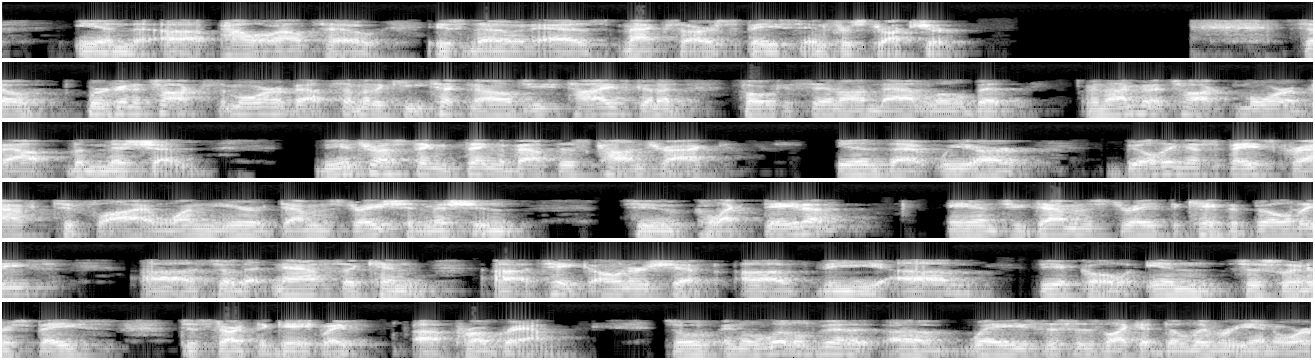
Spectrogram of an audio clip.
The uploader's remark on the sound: a Future In-Space Operations teleconference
